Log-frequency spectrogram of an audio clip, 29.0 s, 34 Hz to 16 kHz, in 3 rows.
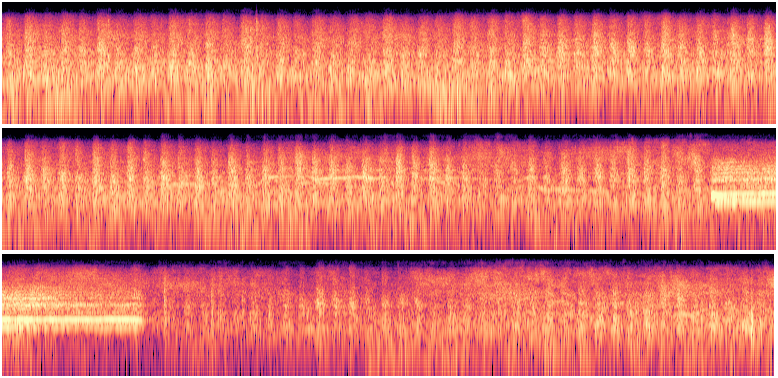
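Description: Ex-South Australian Railways steam locomotive 520 hauling its train with a steady, fast, rhythmic beat. About nineteen seconds in, its whistle gives one loud, steady, chord-like blast lasting about two and a half seconds.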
